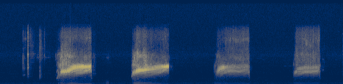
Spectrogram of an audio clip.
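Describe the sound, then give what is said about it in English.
Four drake whistle calls imitating drake ducks, blown lightly into a duck call with a hand cupped around its end; each a short, reedy, rising whistle, one after another with even pauses between them, fairly loud with no talking. “And that's a drake whistle, and that's, you know, how drakes sound, and a lot of times that will decoy birds really well.”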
